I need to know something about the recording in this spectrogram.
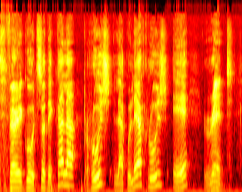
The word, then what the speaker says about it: rouge: We have la couleur rouge.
